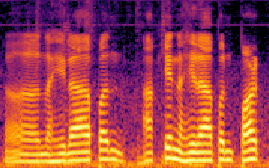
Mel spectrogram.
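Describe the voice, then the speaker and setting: A man's voice: fairly high pitch, steady tone, normal speed, vocal fry, a little hiss or hum. A man putting on a friend's mock Chinese accent, with choppy, broken grammar. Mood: complaining. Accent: mock Chinese accent in Tagalog. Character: middle-aged man friend, halting broken speech.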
